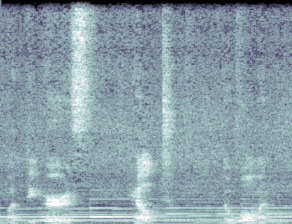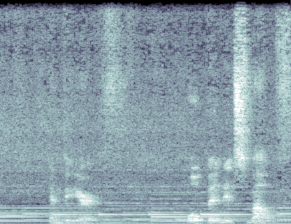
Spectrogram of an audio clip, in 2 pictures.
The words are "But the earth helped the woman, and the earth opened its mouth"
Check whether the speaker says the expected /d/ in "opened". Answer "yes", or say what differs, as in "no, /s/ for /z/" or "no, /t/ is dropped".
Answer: no, /d/ is dropped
